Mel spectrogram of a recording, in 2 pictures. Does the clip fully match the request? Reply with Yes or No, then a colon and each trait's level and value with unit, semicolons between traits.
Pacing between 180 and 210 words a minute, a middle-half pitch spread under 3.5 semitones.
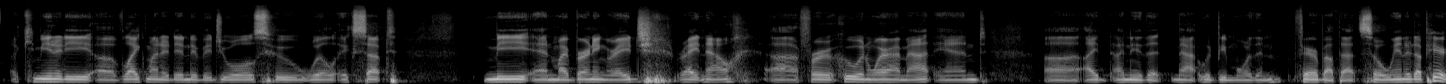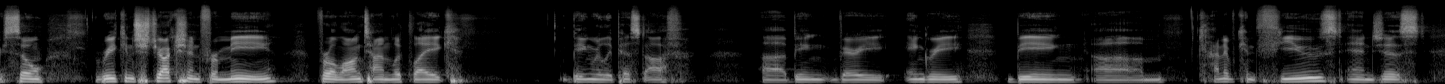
No: average, 140 wpm; narrow, 2.5 semitones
